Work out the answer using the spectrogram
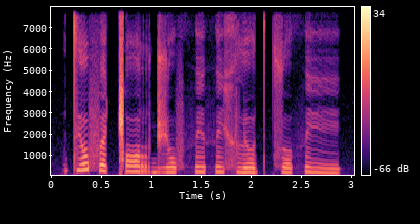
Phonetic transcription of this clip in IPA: tʲɔfɛ ǁɔrd͡ʒof θiθixlʲotʲt͡so θi

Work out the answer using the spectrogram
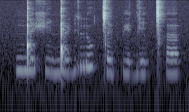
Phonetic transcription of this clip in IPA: ŋ͡ǃɪ˧ʃi˨˩ŋ͡ǃy˨˩ dru˦˥ǀɪ˨˩ pʲɐ˨˩di˨˩lǀʰɐ˧

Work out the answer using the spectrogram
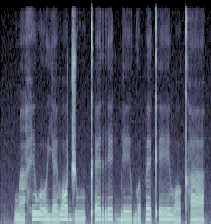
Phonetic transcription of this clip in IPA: wã˨ hɪ˦woː˨jɛ˨βɔ˦ d͡ʒuː˨ kʼɛ˦re˦ ɡ͡beː˨ɡʷɛ˨pɛ˦ kʼeː˦βɔ˨kʰa˦

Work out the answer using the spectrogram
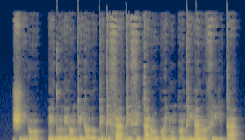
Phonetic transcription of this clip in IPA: ʃi˨jɔ̃˨ | e˧dũ˨le˧ɾɔ̃˧ ɡe˧jɔ˨lo˨˦ ɡe˦di˧ sa˧ di˦si˦ɡa˧ ɾɔ̃˨ wɔ˨jũ˧ kɔ̃˧di˦jã˦˨lɔ̃˨ si˨ji˧ ɡa˧

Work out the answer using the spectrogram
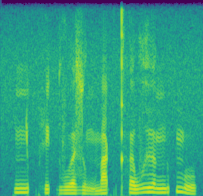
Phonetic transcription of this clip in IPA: ɲə˦˥p̚ hi˨˩t̚ vu˧ə̯zṵ˧˨ŋ ma˦˥k̚ t̪ʰə˨˦wɣɨ˧ə̯ ŋɨ˦˥p̚mu˧˩˨

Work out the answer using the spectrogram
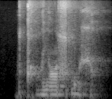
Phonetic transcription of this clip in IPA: tʰɔ̤jɔ̃sɓo̤ʃ

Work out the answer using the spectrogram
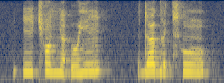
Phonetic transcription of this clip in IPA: ʔicʰõ ɲœ̃ʔujĩ | dœɡʏ t͡sʰũ

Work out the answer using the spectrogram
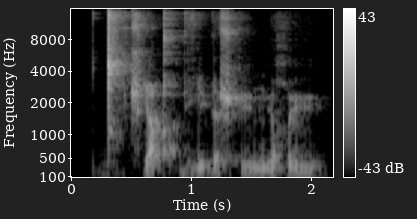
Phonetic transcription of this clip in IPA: ɡ͡ǀə̰˧kʈ͡ʂʰi˦ qʼɛ̰˧ɖʱi˨ ɖɛ˦ʂky˦˨ŋy˨ χy˦

